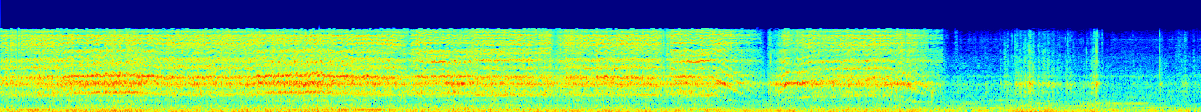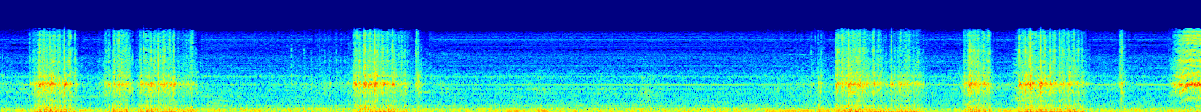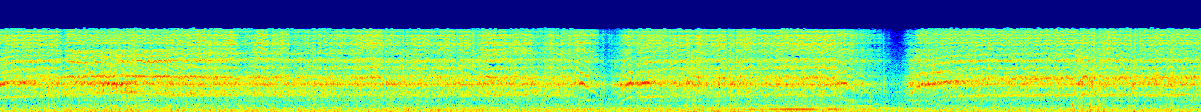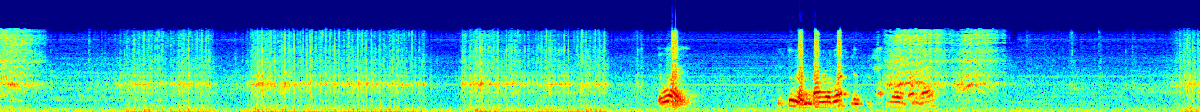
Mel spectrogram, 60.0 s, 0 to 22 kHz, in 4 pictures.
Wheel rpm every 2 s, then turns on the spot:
160, 160, 160, 160, 120, 100, 10, 10, 10, 10, 0, 0, 10, 20, 30, 150, 160, 160, 130, 150, 90, 160, 100, 10, 20, 20, 0, 10, 40, 0.
10-12 14-20 26-28 46-52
